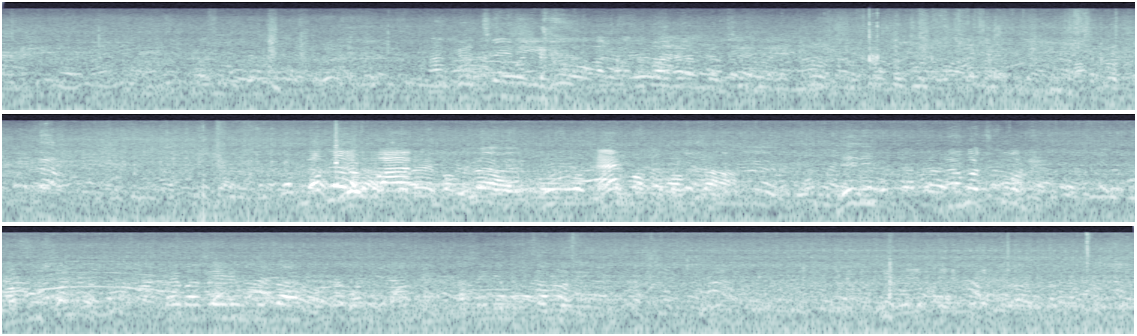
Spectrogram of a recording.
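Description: A crowd of men chatter and talk over one another outdoors.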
